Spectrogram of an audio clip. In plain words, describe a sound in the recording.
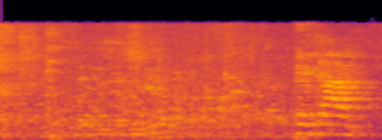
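A woman speaks through a loudspeaker in a large echoing hall.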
